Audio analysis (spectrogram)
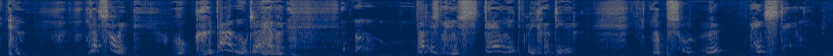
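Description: An actor in a radio play playing a gravely wounded, bitter criminal who gasps weakly in halting, broken phrases. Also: male voice, very high voice, big pitch swings, pushed and bright, full character voice. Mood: anguished, protesting. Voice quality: breathy, husky whisper. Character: dying, bitter male criminal protesting his innocence of murder.

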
